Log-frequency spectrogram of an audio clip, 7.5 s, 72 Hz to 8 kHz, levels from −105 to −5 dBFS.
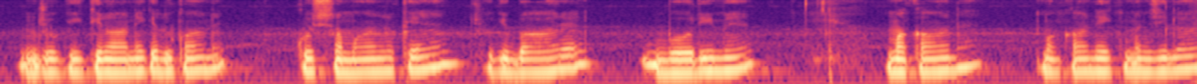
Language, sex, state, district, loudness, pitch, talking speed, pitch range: Hindi, male, Bihar, Samastipur, -16 LUFS, 155 Hz, 175 wpm, 150-175 Hz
